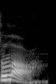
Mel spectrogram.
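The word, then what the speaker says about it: לא: And then you have a silent letter, aleph, right after that. So it's lo.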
